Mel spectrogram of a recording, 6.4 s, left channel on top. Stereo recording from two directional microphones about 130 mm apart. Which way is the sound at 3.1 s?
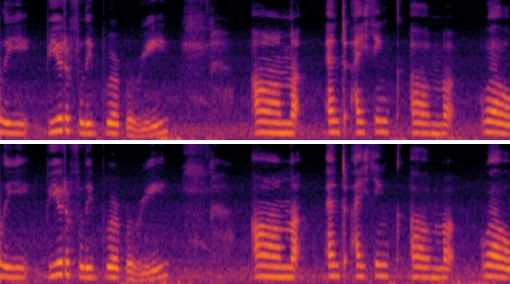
20° left (ahead or behind).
